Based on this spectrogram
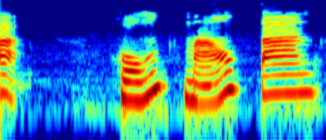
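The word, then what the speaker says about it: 红毛丹: เงาะ นั่น เอง ค่ะ เงาะ ใน ภาษา จีน แล้ว จะ ออก เสียง ว่า หงส์ เหมา ตาล ผง หมาว Tong หงส์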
